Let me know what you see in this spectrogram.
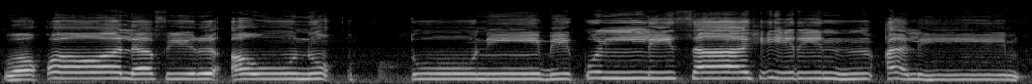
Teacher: نون حرکت ہے اور یہاں پر حمزہ ساکنہ ہے تو یہاں پر جھٹکا ہوگا · لام پر تشدید ہے، اسے 2 بار پڑھیں گے · واو ساکن سے پہلے پیش واو مدہ، یہاں پر ایک الف کی مقدار کھینچیں گے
